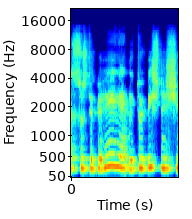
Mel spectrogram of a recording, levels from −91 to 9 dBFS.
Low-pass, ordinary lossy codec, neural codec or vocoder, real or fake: 14.4 kHz; MP3, 64 kbps; codec, 32 kHz, 1.9 kbps, SNAC; fake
